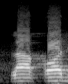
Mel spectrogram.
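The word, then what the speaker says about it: لقد: Laq khalaqnal insana fi ahsani taqwim. Atau ada imam yang bacanya juga seperti itu. Laq khalaqnal insana fi ahsani taqwim. Seharusnya bacaan yang benar adalah laqad khalaqnal insana ahsani taqwim.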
